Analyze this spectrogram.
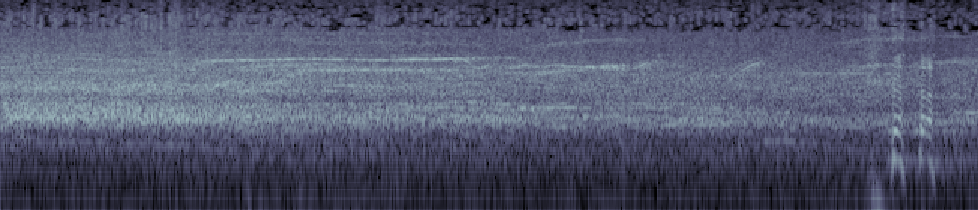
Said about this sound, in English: So please give a big applause for Johnny Clayton.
